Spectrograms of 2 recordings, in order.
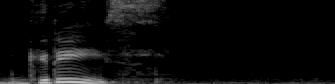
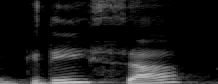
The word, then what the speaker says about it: gris: the same, so it's gris. We can say grisa, but we say gris.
